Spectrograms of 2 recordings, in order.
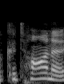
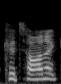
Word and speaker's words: katana: He's got a 300-page thesis, a katana, excuse me. I'm saying that wrong. – Yeah. – Katana. Jen got it.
